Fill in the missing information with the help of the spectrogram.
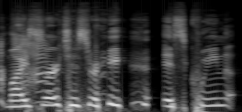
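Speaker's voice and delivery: laughing through the words; cracking up mid-sentence. Real, not acted. Cracking up over search history.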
